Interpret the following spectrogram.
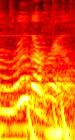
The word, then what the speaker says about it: Rougarou: just awesome next we're going to do the rougarou is that how you say it yeah it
